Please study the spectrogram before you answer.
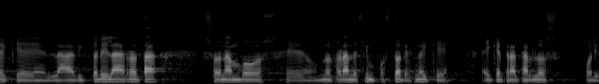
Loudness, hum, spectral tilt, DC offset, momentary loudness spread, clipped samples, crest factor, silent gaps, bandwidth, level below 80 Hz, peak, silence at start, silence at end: -40 LUFS; none; -6 dB/octave; under 0.1%; 15 LU; under 0.1%; 20 dB; none; 16 kHz; -86 dBFS; -20 dBFS; 0 s; 0 s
